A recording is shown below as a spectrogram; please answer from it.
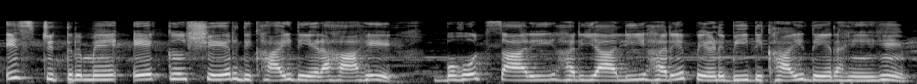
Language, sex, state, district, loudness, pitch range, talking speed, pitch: Hindi, female, Madhya Pradesh, Bhopal, -13 LUFS, 195-230 Hz, 125 wpm, 210 Hz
